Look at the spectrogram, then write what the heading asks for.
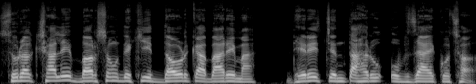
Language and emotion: Nepali, neutral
